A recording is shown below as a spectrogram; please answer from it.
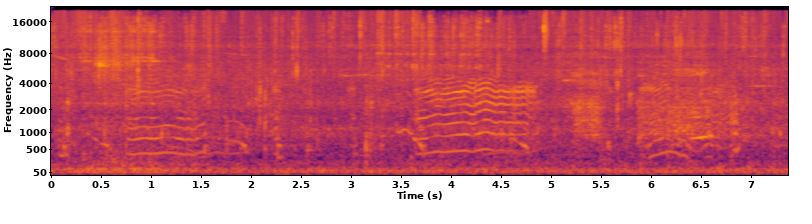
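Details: Newborn puppies just born at home to the family dog Hyang (Heukhyang), who is warming them: three thin, wavering whines, each about a second long, sliding up and down, with soft background music and handling noise.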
